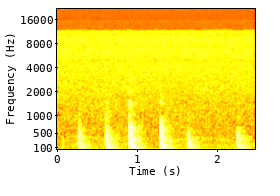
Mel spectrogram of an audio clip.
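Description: Marker writing on a whiteboard: five short, low knocks, a little over two a second, as the pen tip strikes the board stroke by stroke.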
